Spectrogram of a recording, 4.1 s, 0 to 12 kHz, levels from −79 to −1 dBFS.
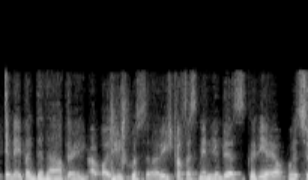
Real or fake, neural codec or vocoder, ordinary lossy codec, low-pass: fake; codec, 16 kHz, 0.5 kbps, X-Codec, HuBERT features, trained on general audio; AAC, 32 kbps; 7.2 kHz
